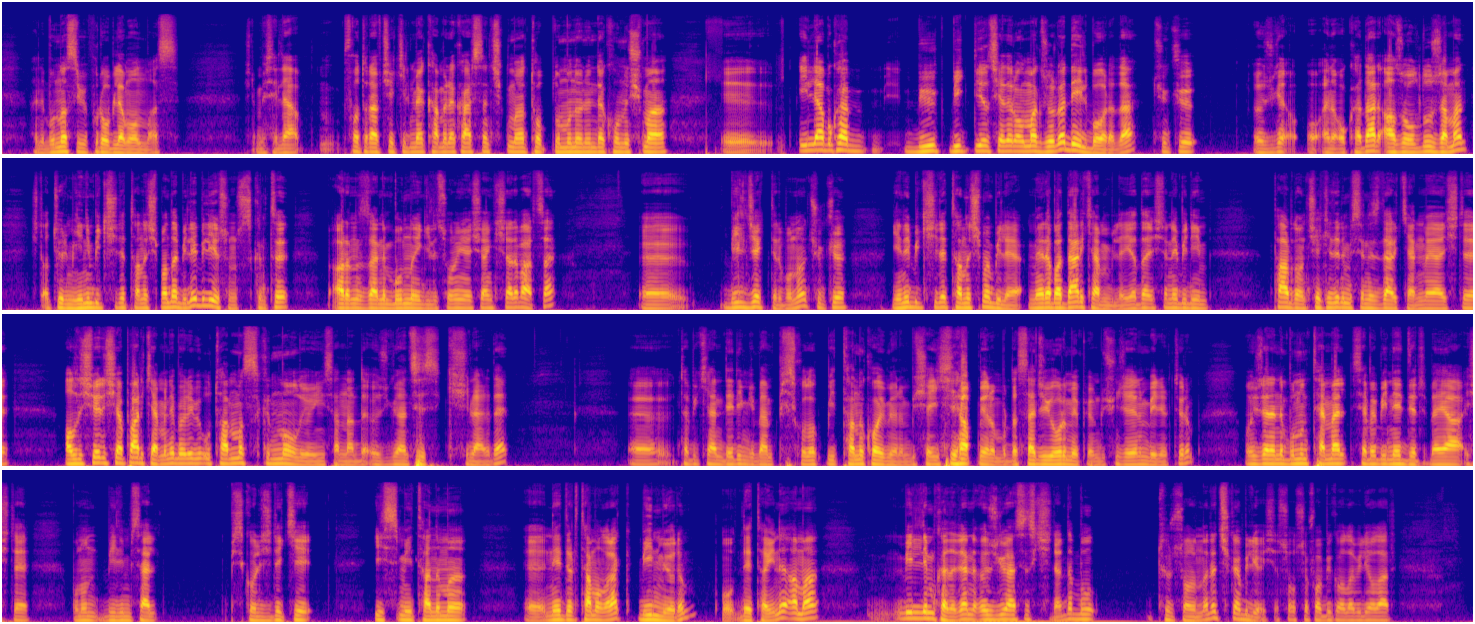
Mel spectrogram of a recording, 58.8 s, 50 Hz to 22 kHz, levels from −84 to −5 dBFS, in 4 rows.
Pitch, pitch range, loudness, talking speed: 115 Hz, 100-125 Hz, -18 LUFS, 145 wpm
